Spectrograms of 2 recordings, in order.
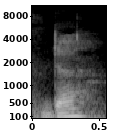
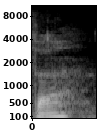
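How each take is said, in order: First: It is a hard d sound. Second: It is a soft voiced th sound. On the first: "it's just like the letter D in English" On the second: "some people pronounce it more like a the, like the letter val"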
